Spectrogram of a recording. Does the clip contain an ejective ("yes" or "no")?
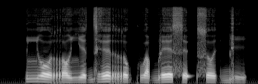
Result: no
